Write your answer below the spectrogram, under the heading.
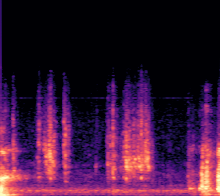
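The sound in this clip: Brand-new deck of playing cards being shuffled: a few quiet bursts of papery riffling and rustling, separated by short pauses.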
